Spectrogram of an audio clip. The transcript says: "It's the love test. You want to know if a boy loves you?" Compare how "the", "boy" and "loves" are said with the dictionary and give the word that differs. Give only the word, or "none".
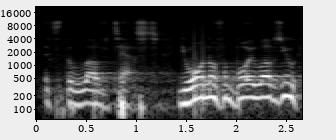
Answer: none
